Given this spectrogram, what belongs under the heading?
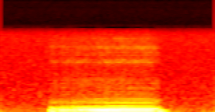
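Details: Snoring from a sleeping dog: a single deep, rumbling snore lasting about a second, low-pitched and steady, in a quiet room.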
